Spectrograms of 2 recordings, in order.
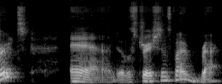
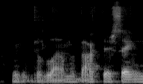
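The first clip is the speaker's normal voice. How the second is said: ordinary delivery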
